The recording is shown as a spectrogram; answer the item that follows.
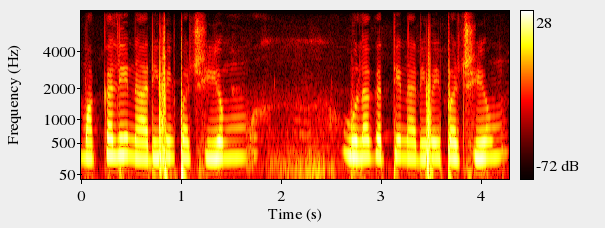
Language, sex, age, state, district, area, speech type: Tamil, female, 18-30, Tamil Nadu, Krishnagiri, rural, spontaneous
